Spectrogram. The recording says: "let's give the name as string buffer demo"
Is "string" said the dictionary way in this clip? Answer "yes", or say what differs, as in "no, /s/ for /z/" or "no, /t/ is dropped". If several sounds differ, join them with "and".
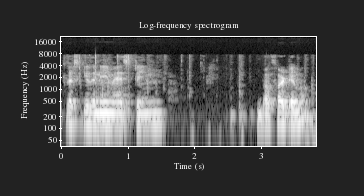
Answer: no, /ɹ/ is dropped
